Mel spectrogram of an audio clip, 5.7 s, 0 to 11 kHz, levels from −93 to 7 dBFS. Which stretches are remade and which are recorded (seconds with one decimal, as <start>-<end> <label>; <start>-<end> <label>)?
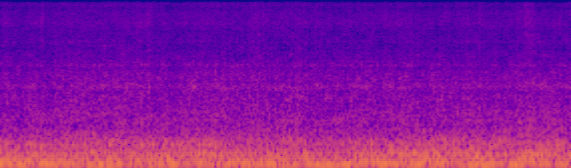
0.0-0.5 remade; 0.5-1.1 recorded; 1.1-5.7 remade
